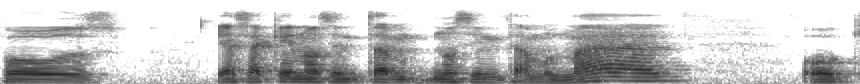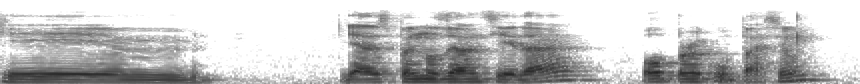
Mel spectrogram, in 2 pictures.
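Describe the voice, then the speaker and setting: Audible room echo surrounds a voice that moves at a very slow pace, with very even loudness and ordinary pitch variation. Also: man. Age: 20s. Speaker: podcast co-host. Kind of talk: casual chat.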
